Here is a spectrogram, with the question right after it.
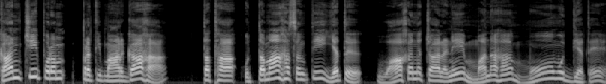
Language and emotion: Sanskrit, happy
